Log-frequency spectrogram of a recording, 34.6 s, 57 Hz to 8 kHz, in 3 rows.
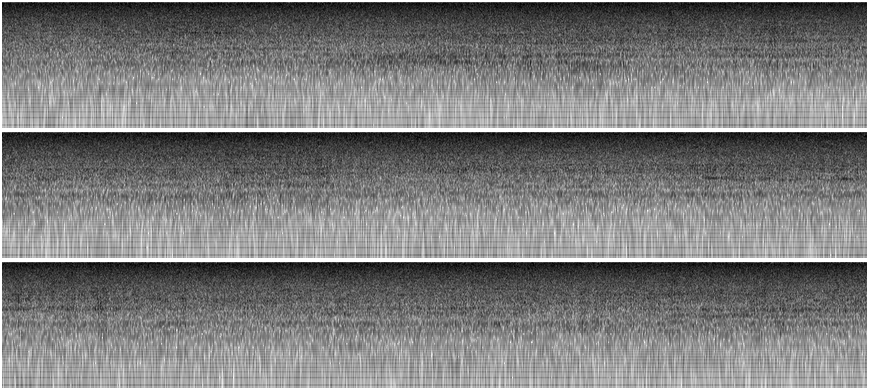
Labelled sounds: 20.9	21.2	vessel noise, 1.2 to 1.3 kHz

